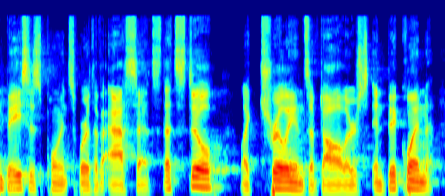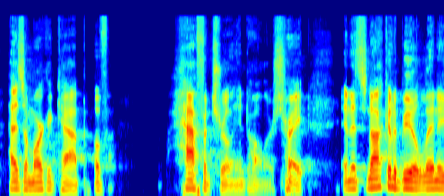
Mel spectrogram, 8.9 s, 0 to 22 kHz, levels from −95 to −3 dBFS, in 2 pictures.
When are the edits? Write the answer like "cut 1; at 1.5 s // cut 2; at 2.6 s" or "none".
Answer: none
